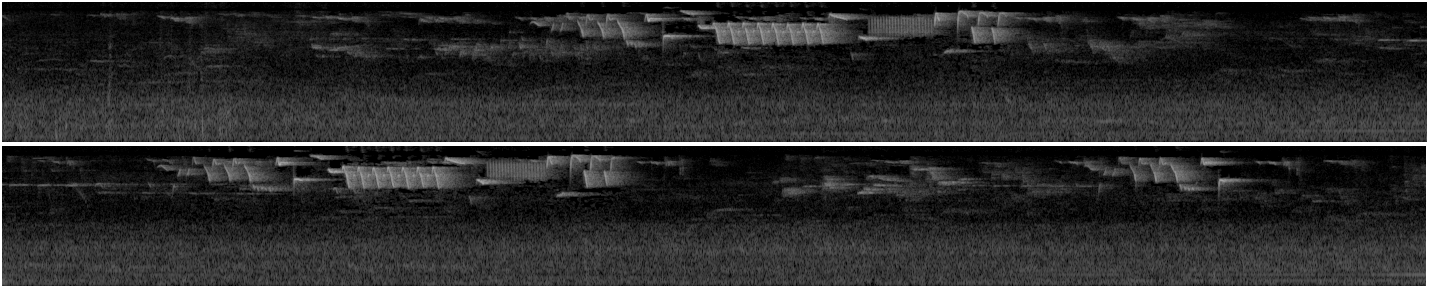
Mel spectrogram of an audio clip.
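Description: Bird calls: three long runs of rapid, high, repeated chirps, each lasting a few seconds, with a faint steady background in between.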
